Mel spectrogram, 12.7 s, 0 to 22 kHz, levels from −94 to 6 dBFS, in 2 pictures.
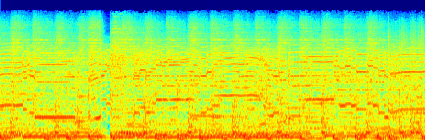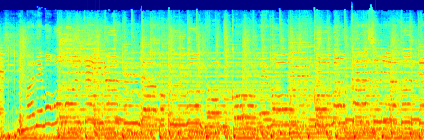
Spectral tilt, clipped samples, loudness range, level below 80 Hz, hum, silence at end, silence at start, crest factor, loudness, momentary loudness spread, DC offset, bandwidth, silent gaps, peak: -4.5 dB/octave; under 0.1%; 1 LU; -20 dBFS; none; 0 s; 0 s; 10 dB; -9 LUFS; 1 LU; under 0.1%; 17 kHz; none; 0 dBFS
